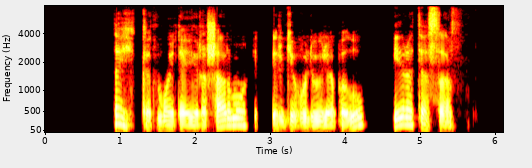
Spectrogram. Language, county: Lithuanian, Klaipėda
